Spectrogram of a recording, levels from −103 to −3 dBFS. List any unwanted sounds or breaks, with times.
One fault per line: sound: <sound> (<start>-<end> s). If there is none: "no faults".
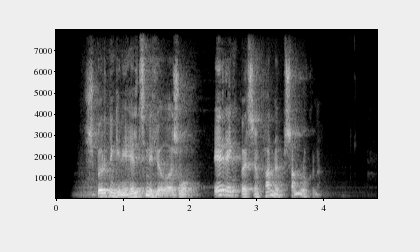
no faults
